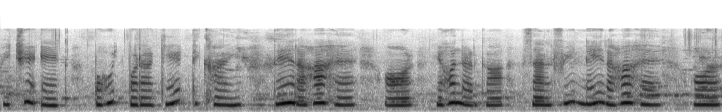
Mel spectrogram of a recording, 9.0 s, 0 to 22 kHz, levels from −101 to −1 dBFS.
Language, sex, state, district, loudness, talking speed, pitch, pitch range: Hindi, female, Himachal Pradesh, Shimla, -15 LUFS, 120 wpm, 270 Hz, 255-315 Hz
